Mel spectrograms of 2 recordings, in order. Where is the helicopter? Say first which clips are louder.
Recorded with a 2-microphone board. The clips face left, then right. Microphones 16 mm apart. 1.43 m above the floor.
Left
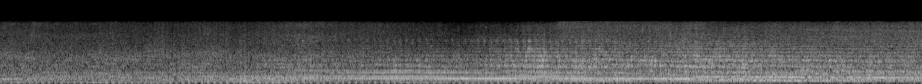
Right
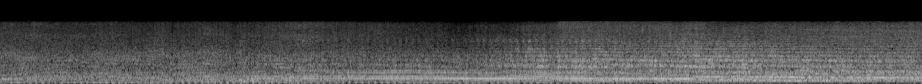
Even; 15° left (ahead or behind); by 9.2 s 25° left (ahead or behind).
